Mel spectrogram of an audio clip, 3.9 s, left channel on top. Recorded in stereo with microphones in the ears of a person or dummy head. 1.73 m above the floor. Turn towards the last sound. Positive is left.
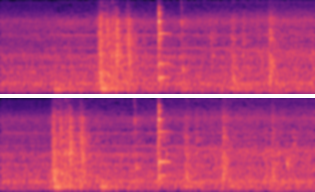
turn(degrees=-40)  # may be behind; listen again after turning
